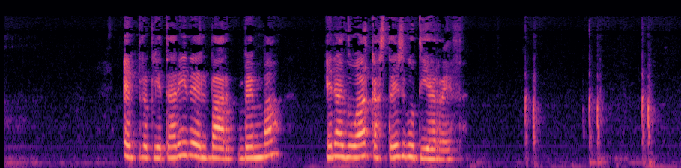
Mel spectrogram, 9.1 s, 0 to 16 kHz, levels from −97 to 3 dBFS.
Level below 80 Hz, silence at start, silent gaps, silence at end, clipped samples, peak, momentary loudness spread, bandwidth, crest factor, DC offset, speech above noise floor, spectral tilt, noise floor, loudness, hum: -58 dBFS; 1.65 s; none; 0.4 s; under 0.1%; -4 dBFS; 20 LU; 11.5 kHz; 18 dB; under 0.1%; 47 dB; -5 dB/octave; -64 dBFS; -18 LUFS; none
